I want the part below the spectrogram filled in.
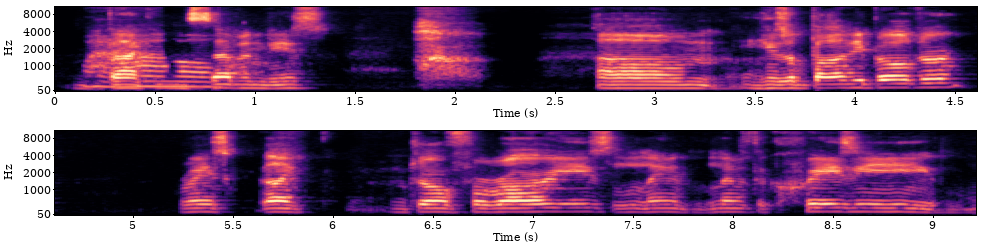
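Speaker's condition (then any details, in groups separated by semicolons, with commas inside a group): ALS; on drug, stronger bite, speaks better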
